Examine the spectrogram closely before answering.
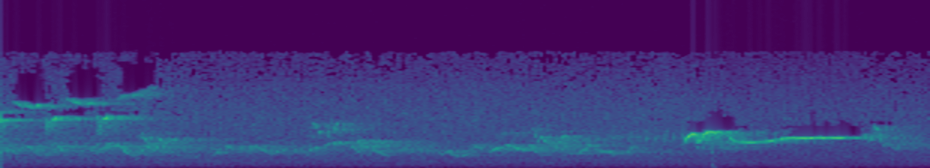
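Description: Birds chirp and trill continuously in a forest, a layered chorus of high calls with one brighter, louder song rising near the end over a soft background hush.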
